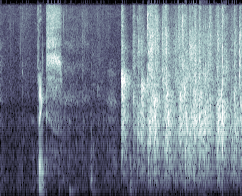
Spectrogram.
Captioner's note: applause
